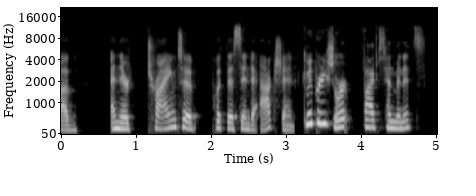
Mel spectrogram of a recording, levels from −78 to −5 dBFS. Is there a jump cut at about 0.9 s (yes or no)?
no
